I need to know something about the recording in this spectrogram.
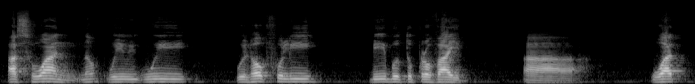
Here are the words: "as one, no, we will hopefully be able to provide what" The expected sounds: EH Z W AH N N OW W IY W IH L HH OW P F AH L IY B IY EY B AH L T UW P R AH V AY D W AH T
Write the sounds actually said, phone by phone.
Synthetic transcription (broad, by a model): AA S W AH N N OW W IY W IH L HH OW P F AH L IY B IY EY B AH L T UW P R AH V AY D W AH T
